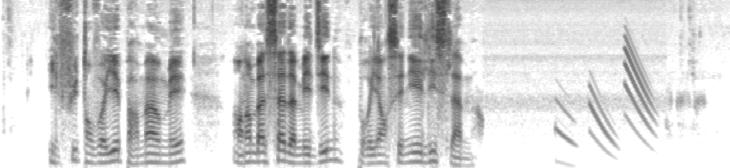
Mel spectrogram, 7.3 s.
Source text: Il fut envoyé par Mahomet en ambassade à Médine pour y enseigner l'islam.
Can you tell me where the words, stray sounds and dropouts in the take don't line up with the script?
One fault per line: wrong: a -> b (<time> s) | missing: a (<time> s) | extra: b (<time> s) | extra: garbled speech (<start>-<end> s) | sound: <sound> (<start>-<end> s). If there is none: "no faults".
sound: chirp (5.6-6.6 s)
